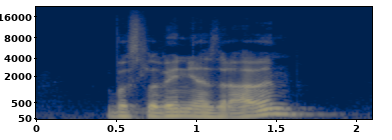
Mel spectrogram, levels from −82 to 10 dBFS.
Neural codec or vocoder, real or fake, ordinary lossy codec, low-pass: codec, 44.1 kHz, 7.8 kbps, DAC; fake; none; 19.8 kHz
